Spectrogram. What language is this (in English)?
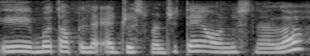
Nepali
